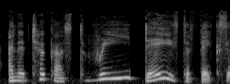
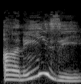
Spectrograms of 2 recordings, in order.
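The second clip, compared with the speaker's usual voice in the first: put-on higher, eager old-woman voice; Aunt Sally's voice; 4 semitones higher than usual. Aunt to the boy, eager old-woman voice. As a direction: coax the boy for all the news.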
